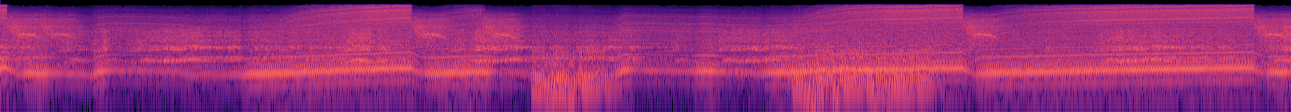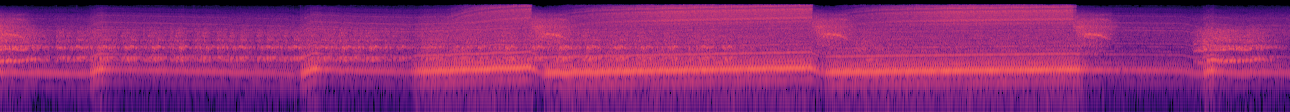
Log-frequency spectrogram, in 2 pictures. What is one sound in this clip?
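A racing car engine revs high, rising and dropping as gears shift.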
